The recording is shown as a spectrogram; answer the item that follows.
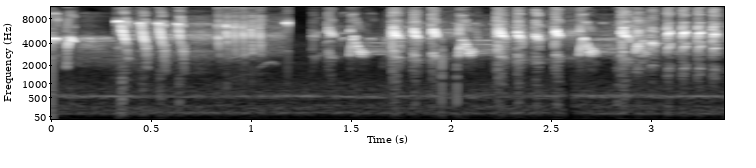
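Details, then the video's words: Long-tailed shrike song for training contest birds: quick varied chips, short whistles and clipped high notes, ending in an even series of sharp repeated pips, with a faint steady hum underneath. "MASTERAN CENDET | suara burung cendet paling di cari juri"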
